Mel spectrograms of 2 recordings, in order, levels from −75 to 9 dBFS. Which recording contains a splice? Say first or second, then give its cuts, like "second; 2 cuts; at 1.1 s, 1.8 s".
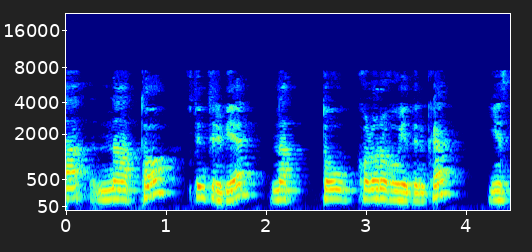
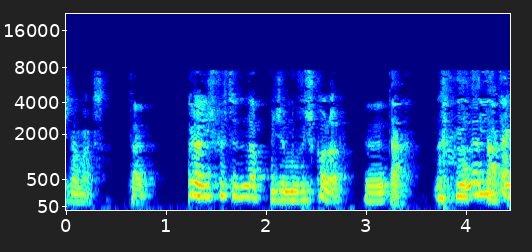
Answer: second; 3 cuts; at 1.2 s, 2.0 s, 2.9 s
